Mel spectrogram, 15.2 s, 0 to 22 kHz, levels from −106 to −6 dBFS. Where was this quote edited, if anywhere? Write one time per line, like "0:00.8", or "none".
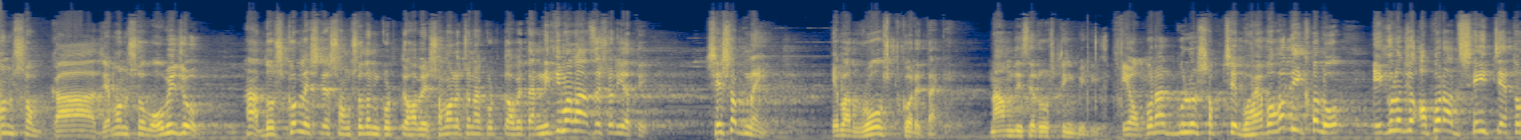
0:11.0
